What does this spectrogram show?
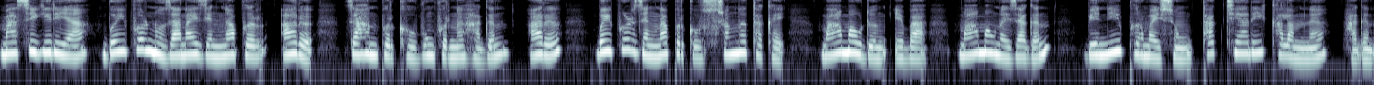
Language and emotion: Bodo, neutral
